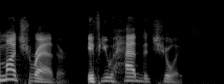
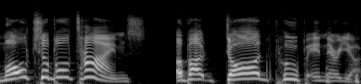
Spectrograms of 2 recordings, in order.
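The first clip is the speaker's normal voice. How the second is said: slow, deliberate, spelled-out delivery in a raised voice; 6 semitones higher, 5 dB louder than usual. Repeating a story to the group, speaking slower. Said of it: "I'm going to say that again a little bit slower".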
